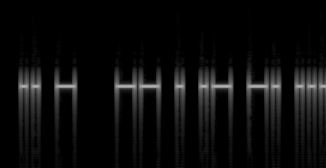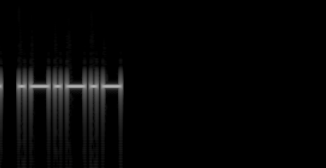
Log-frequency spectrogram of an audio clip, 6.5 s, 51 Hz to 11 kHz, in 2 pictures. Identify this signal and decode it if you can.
Morse code, heard as a keyed tone, about 21 wpm, 700 Hz. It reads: IT MEANS.
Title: Sentences with 5-Word Phrases - Spoken Beginning - 20wpm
